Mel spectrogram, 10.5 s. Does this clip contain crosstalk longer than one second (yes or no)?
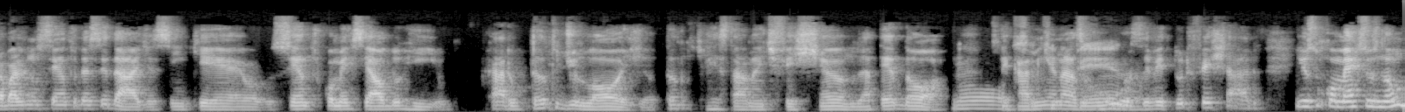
yes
